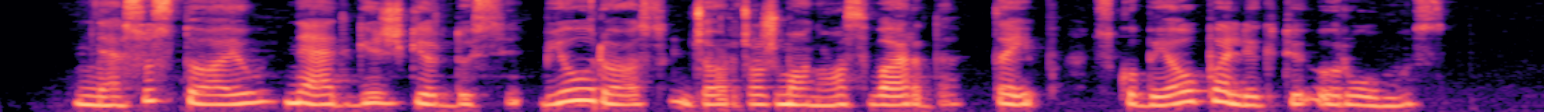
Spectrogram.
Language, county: Lithuanian, Alytus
